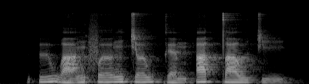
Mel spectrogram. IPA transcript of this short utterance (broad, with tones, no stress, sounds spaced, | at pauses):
ʔ ɨ˧˥ w a˨˩˦ ŋ f əː˧˥ ŋ c əː˧˥ w k ɛ˨˩ m ʔ a˦˥ t̚ t̪ a˧ w c i˨˩ k̚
